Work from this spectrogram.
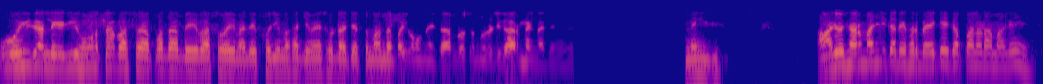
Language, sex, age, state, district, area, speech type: Punjabi, male, 30-45, Punjab, Barnala, rural, conversation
